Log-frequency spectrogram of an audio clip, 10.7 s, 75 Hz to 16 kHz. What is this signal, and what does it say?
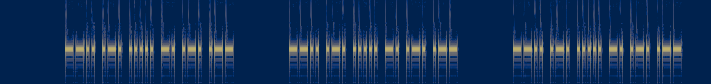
Morse code, heard as a keyed tone, about 30 wpm, 700 Hz. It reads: ZR5NRW ZR5NRW ZR5NRW
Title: DXCC-100 Call Signs - 6 Characters - Repeated 3x - 30wpm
